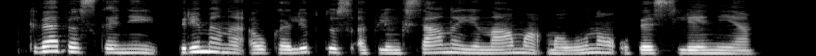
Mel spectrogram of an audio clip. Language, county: Lithuanian, Šiauliai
